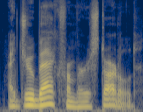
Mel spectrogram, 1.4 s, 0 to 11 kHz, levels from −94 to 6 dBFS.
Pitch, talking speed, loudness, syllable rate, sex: 125 Hz, 250 wpm, -18 LUFS, 5.7 syllables/s, male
